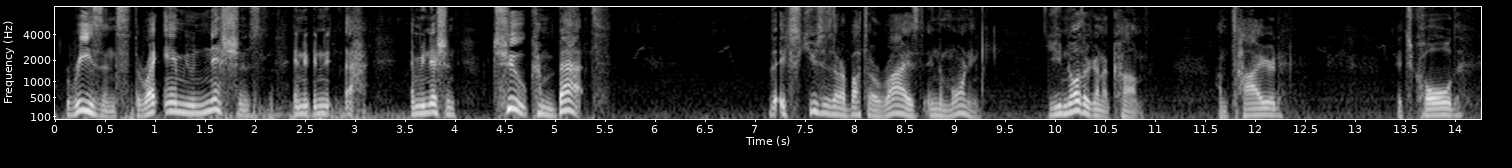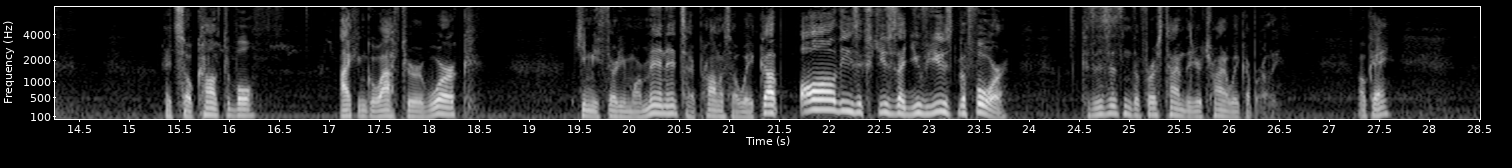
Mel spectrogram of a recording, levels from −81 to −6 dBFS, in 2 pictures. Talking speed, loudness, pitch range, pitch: 140 wpm, -24 LUFS, 100-150 Hz, 120 Hz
